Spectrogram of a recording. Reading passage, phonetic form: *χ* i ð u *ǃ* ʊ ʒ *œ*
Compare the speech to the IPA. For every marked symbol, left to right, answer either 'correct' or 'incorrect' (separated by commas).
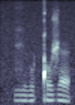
incorrect, correct, incorrect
